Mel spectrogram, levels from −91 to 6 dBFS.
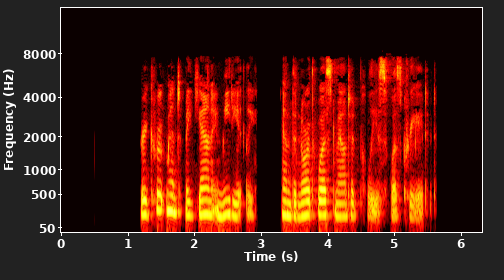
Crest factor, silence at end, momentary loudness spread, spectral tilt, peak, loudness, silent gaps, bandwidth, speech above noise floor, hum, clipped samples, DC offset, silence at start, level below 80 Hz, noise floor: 18 dB; 0.9 s; 12 LU; -4.5 dB/octave; -2 dBFS; -19 LUFS; 2.95-3.28 s; 8 kHz; over 71 dB; none; under 0.1%; under 0.1%; 1.2 s; -60 dBFS; under -90 dBFS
